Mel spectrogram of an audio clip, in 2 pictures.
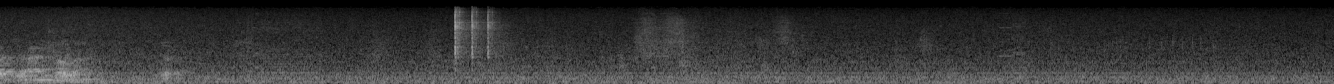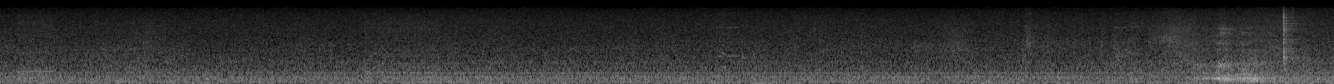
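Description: An elderly man speaks calmly through a microphone on an online call.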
